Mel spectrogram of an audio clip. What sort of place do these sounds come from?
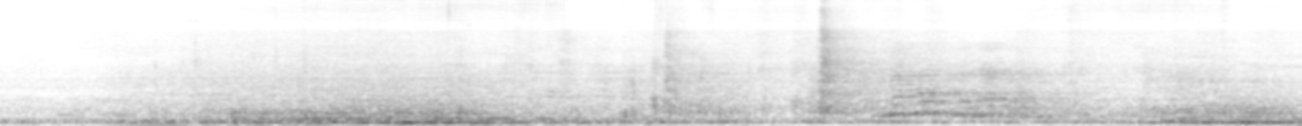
elevator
